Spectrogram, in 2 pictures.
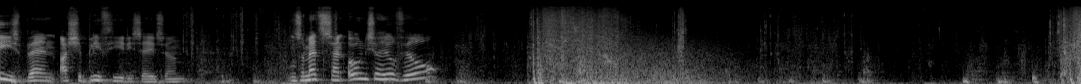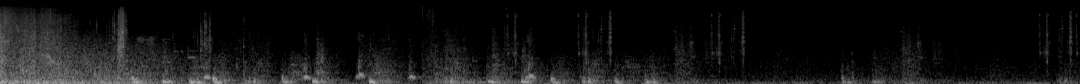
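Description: Building pieces snap into place with rapid knocks and clicks.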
